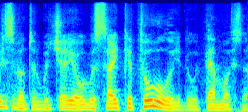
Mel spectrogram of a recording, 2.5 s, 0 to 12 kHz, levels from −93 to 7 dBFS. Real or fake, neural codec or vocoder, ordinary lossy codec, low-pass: fake; codec, 16 kHz in and 24 kHz out, 0.6 kbps, FocalCodec, streaming, 4096 codes; AAC, 48 kbps; 10.8 kHz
